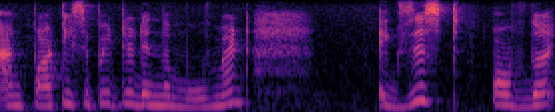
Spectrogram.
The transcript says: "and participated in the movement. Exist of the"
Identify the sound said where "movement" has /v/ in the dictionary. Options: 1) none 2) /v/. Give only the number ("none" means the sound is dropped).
2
